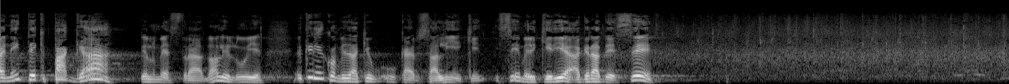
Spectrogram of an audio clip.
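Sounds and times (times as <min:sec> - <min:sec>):
speech: 0:00.0 - 0:06.7
audience applause: 0:06.1 - 0:10.0.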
